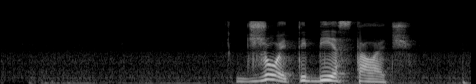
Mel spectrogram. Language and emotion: Russian, angry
